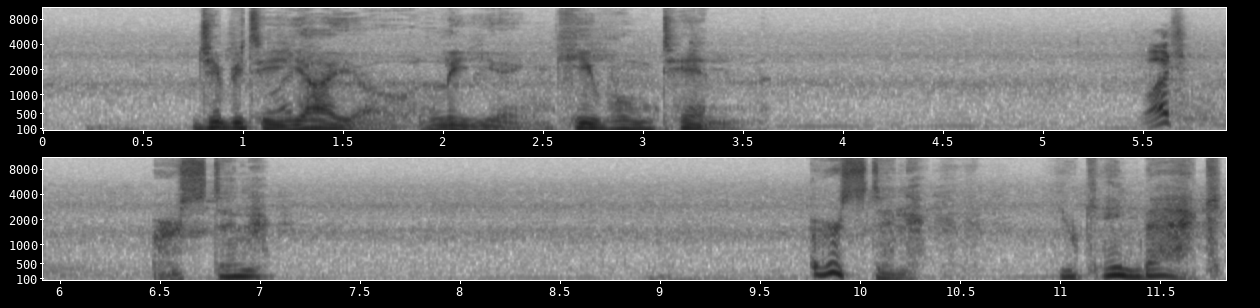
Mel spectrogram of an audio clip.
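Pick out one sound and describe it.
A young man speaks calmly and gravely, in short phrases.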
